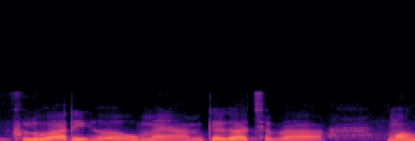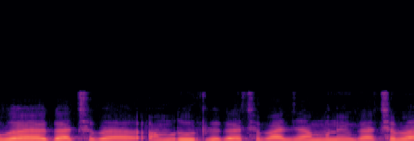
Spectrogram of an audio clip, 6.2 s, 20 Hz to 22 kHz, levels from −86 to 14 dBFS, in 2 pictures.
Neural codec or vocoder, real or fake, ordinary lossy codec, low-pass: codec, 16 kHz, 4 kbps, FunCodec, trained on Chinese and English, 50 frames a second; fake; none; none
